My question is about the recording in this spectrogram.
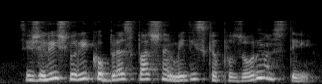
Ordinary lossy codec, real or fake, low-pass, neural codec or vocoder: none; fake; none; codec, 16 kHz, 4 kbps, FunCodec, trained on LibriTTS, 50 frames a second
